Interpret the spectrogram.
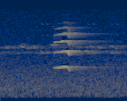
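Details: Ecuadorian Stygian owl gives a quick, clear call with strong overtones, swelling and dying away in under half a second, above an unbroken high insect hum.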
